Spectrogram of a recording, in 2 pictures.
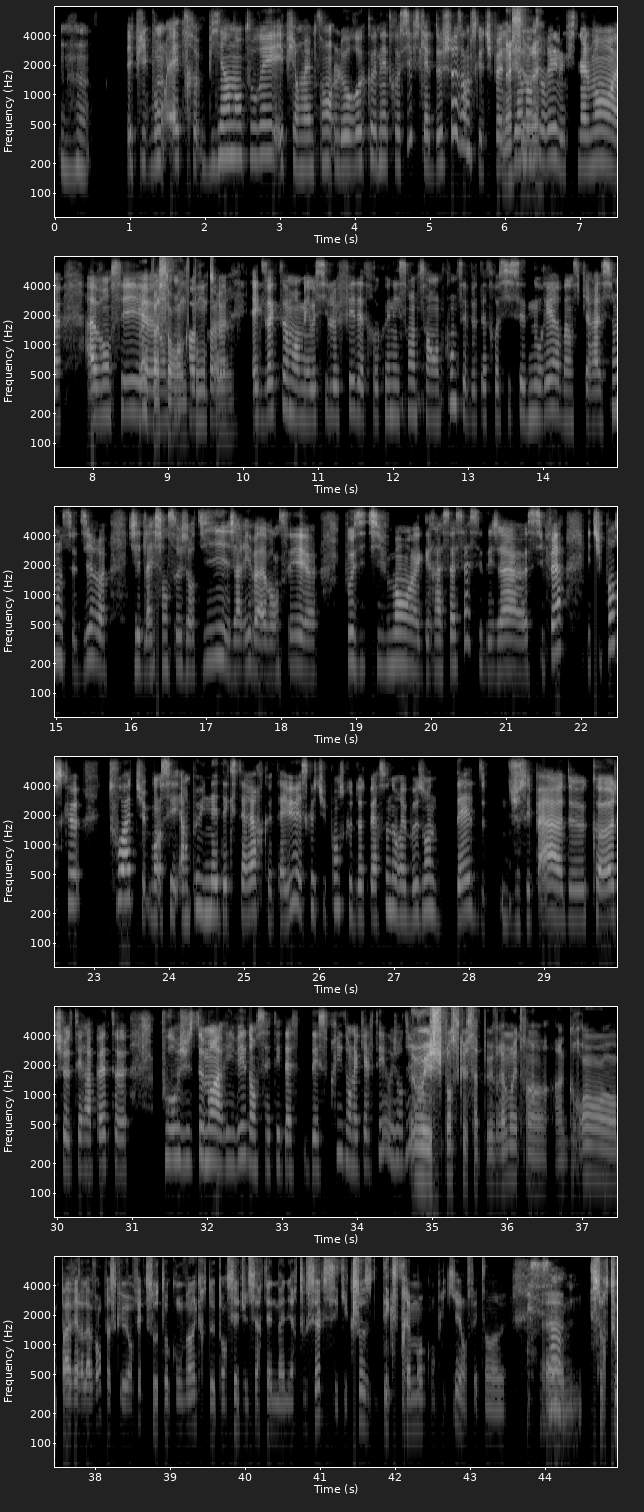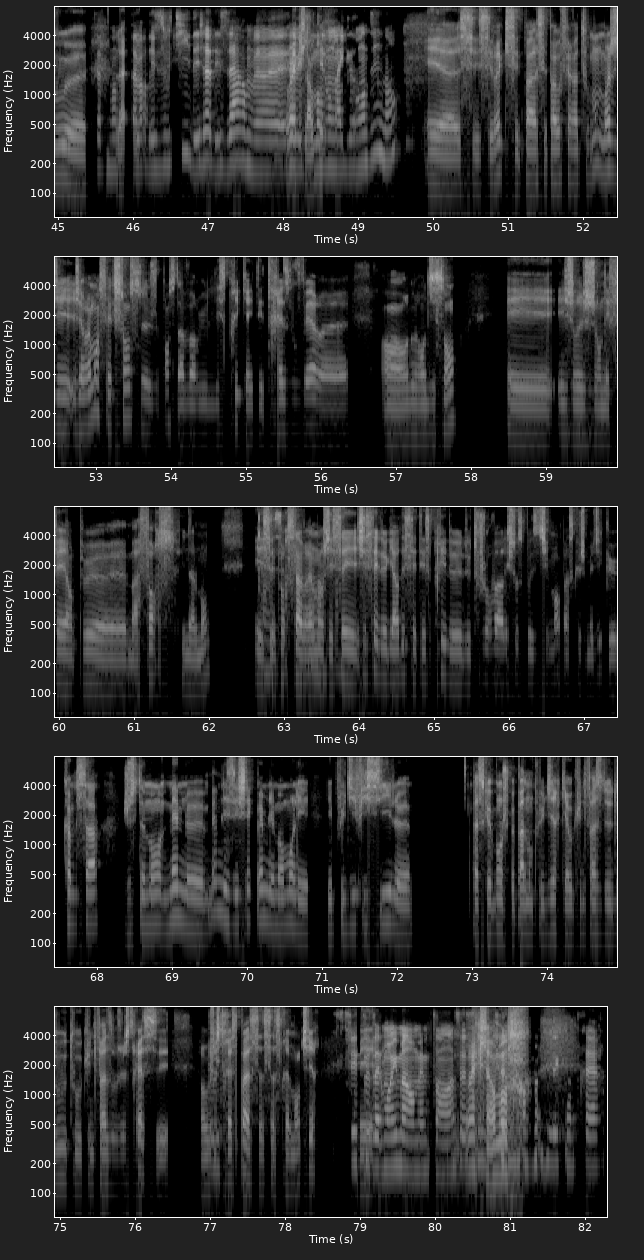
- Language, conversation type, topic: French, podcast, Comment gères-tu la peur avant un grand changement ?
- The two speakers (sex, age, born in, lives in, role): female, 35-39, France, Germany, host; male, 18-19, France, France, guest
- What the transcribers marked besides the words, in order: other background noise; tapping; laughing while speaking: "clairement"; laughing while speaking: "étonnant"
